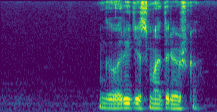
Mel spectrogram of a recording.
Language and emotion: Russian, neutral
